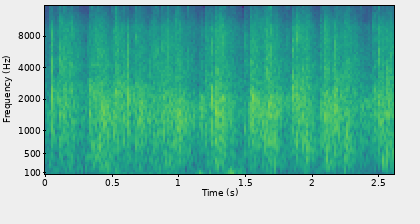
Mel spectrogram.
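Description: A crowd applauds steadily, dense overlapping hand claps forming a continuous roar of clapping that stays loud and even throughout, with no one speaking.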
